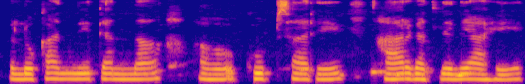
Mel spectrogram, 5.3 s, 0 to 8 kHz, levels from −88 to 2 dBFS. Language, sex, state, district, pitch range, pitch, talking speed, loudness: Marathi, female, Goa, North and South Goa, 185-200 Hz, 190 Hz, 90 wpm, -16 LUFS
